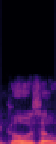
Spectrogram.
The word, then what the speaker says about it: Gose: It's spelled G-O-S-E, but it's a German word, so it's actually Goza is a proper pronunciation. – Goza.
